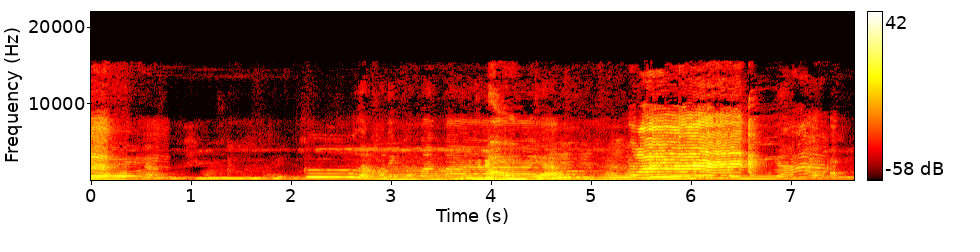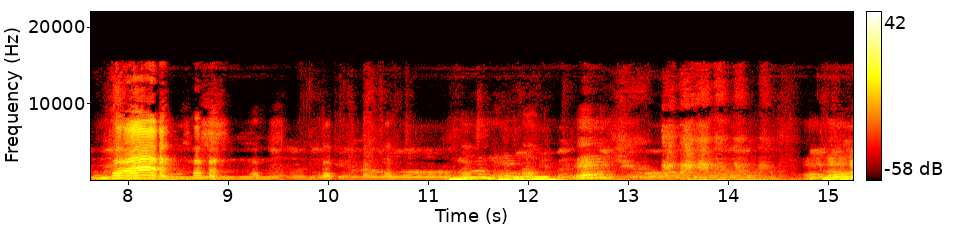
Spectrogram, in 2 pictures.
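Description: Intermittent newborn crying and whimpering over background music and voices.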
